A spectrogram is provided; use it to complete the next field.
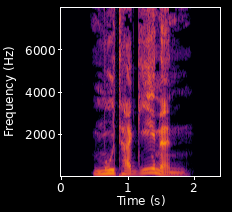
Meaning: dative plural of Mutagen
- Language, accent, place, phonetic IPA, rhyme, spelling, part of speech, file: German, Germany, Berlin, [mutaˈɡeːnən], -eːnən, Mutagenen, noun, De-Mutagenen.ogg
